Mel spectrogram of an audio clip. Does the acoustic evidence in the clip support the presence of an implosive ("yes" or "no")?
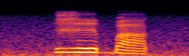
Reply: yes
